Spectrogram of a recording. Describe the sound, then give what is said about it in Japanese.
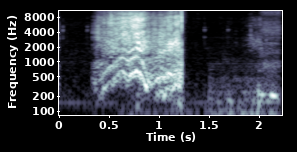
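A trouser zipper is pulled open in one long, loud, rasping stroke lasting about a second, followed by quieter, softer rustling. “ほら、ここのチャックを。”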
